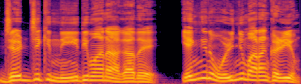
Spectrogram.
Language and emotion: Malayalam, angry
